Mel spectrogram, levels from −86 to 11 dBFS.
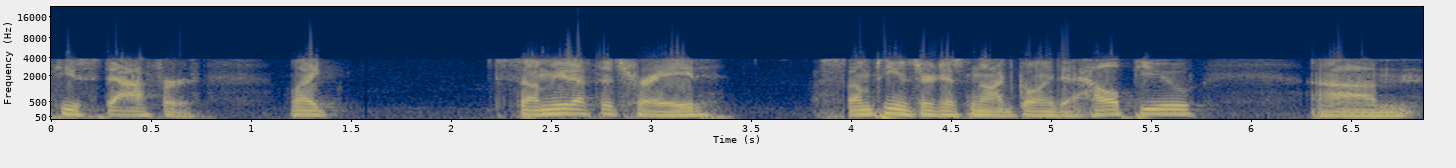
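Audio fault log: throughout, Bluetooth CVSD headset codec: speech coded as adaptive one-bit up/down steps, consistent with a 64 kbps CVSD link, cuts everything above 4 kHz, leaving scratchy s sounds and granular hiss.
1.58 s and 3.98 to 4.01 s, unconcealed Bluetooth headset packet loss: headset voice packets dropped, 15 ms then 22.5 ms, replaced by silence or an idle pattern, leaving abrupt holes, then speech resumes briefly quieter.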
